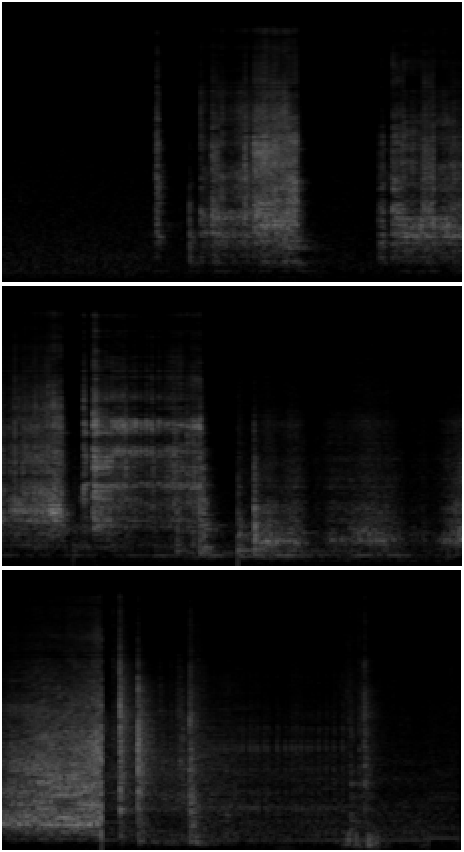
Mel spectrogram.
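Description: Metal spatula scraping and smoothing batter across a Wagner cast iron cornstick pan, in several rasping strokes of one to three seconds each, followed by a few sharp clicks.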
